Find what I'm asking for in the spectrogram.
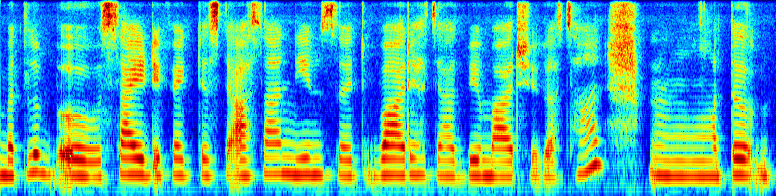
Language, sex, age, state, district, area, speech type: Kashmiri, female, 18-30, Jammu and Kashmir, Baramulla, rural, spontaneous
